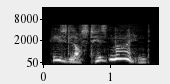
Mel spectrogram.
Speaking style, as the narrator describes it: said Ron, in an almost awed voice

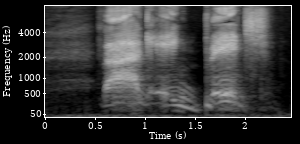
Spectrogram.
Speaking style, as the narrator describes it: the man screamed

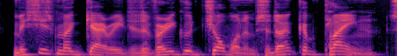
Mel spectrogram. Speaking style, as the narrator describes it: snapped Evil Harry

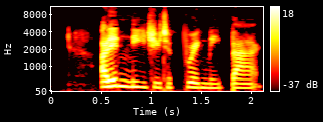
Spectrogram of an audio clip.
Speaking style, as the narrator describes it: snarled

